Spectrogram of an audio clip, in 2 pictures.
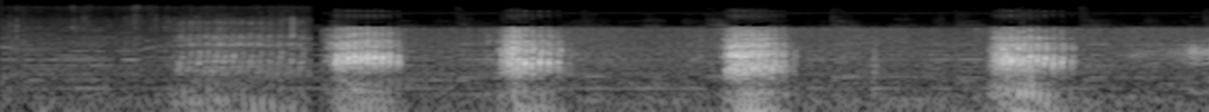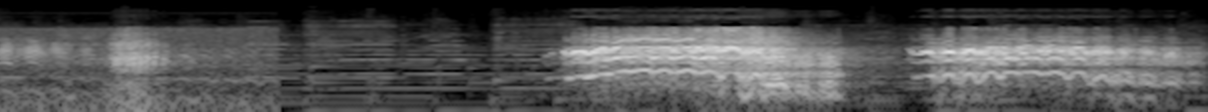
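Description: Horse: a string of about six short, noisy breathy blows, then two long neighs, each over a second, loud and quavering in pitch. Background music plays underneath.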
